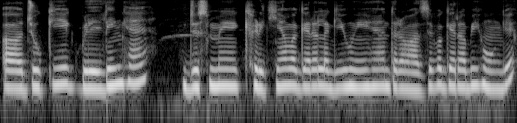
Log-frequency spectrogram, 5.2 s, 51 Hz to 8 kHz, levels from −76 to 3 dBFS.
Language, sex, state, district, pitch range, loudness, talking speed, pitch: Hindi, female, Madhya Pradesh, Bhopal, 225-235 Hz, -17 LUFS, 175 wpm, 230 Hz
